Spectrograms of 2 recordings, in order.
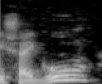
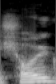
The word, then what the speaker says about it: Shoigu: enough the current minister of defense is Sergey shaigu or Sergey shoigu or whatever you want to pronounce it in English was one of the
